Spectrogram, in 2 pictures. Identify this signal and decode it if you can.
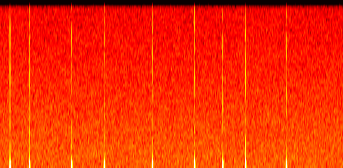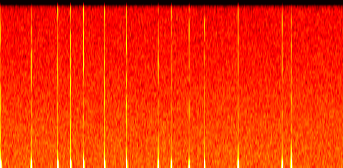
Irregular knocks on a wall. There is no code.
